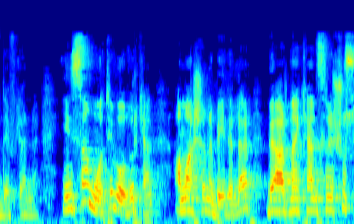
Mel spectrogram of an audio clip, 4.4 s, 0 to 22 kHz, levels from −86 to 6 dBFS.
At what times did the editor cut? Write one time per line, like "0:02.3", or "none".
none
